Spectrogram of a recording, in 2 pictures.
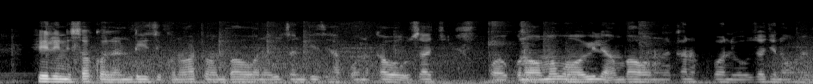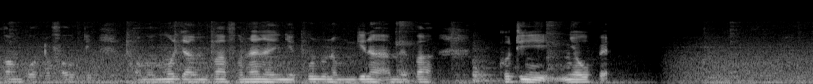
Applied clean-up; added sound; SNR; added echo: none; Sliding door; 11 dB; none.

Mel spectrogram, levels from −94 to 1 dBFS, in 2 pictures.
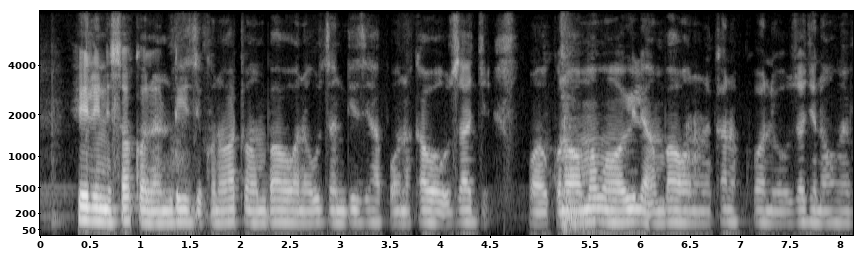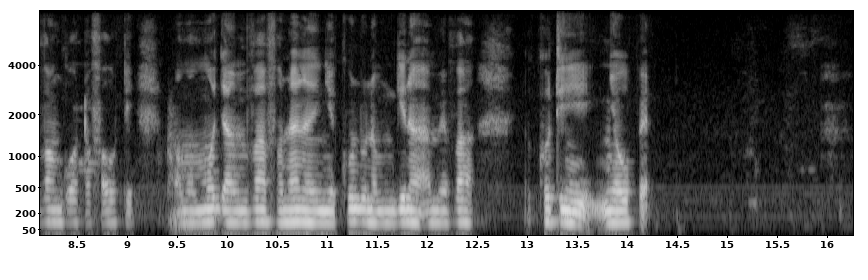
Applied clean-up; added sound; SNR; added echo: none; none; none; none.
